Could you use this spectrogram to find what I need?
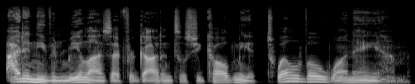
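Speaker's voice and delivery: ordinary delivery, nothing marked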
